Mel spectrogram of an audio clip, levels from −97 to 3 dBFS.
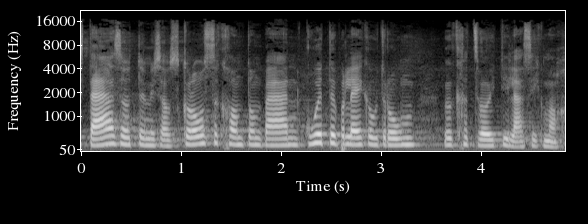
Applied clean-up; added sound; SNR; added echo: none; none; none; none.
